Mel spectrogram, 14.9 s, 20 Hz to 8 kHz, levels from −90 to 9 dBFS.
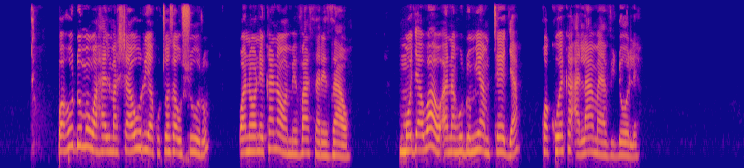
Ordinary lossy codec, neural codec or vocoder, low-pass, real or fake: AAC, 48 kbps; none; 7.2 kHz; real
